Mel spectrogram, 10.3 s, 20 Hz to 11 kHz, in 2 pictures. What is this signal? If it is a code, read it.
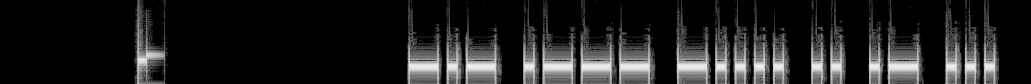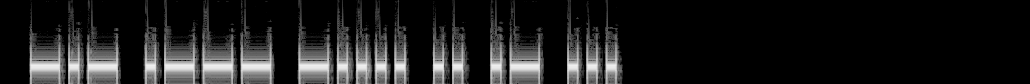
Morse code, heard as a keyed tone, about 25 wpm, 700 Hz. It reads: KJ6IAS KJ6IAS
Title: USA Call Signs Repeated 2x 25wpm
